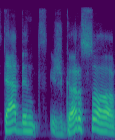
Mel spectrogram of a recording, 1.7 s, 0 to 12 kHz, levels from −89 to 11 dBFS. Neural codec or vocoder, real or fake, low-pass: none; real; 9.9 kHz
